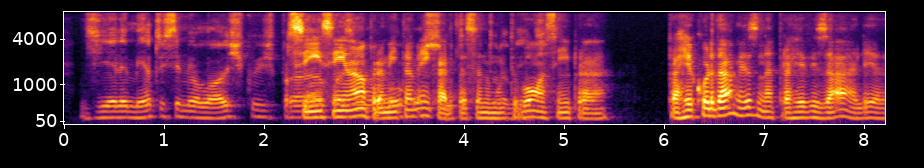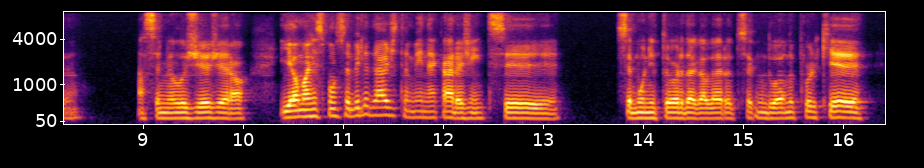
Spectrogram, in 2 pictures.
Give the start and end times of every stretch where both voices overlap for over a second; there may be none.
2.2-4.8

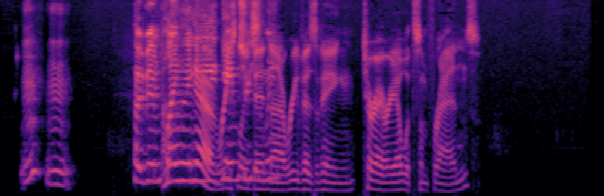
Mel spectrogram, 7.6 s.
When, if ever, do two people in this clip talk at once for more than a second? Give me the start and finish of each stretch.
2.0-3.5

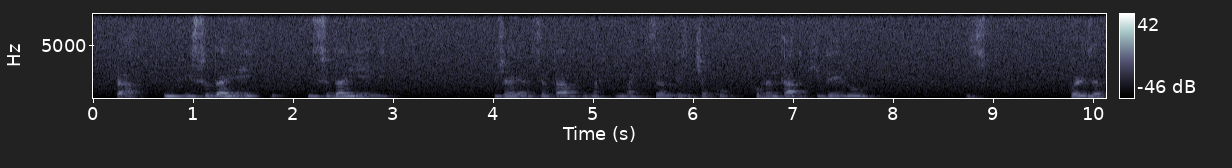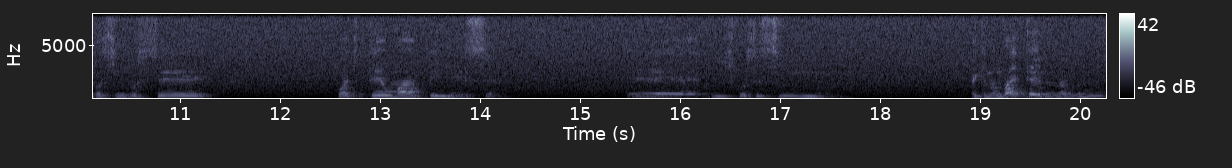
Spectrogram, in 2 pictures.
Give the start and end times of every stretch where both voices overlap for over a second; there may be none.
none

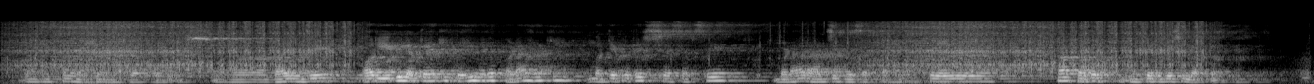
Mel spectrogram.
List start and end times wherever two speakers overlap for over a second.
none

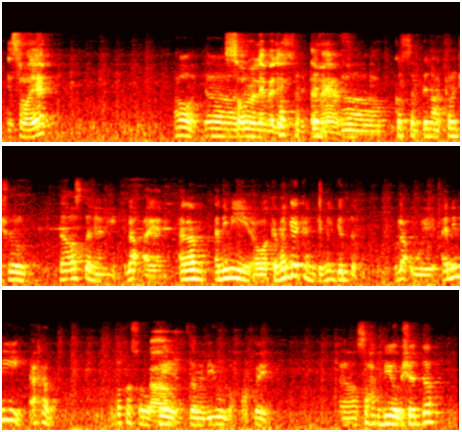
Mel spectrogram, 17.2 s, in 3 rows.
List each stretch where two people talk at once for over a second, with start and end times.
2.9-4.3

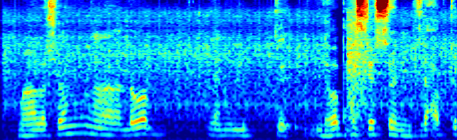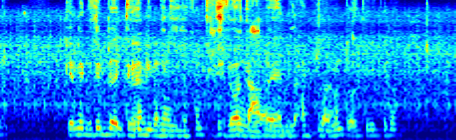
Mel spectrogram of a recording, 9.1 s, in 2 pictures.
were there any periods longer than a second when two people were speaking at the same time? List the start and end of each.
5.5-7.9

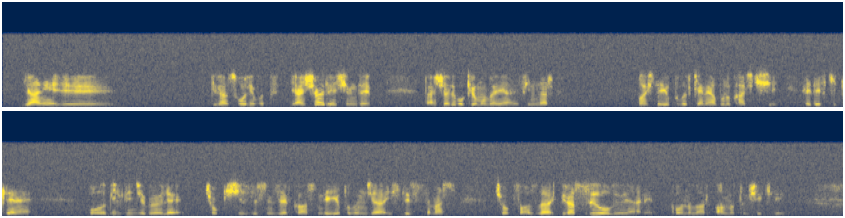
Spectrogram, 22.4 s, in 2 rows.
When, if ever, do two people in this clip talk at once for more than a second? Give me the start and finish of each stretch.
none

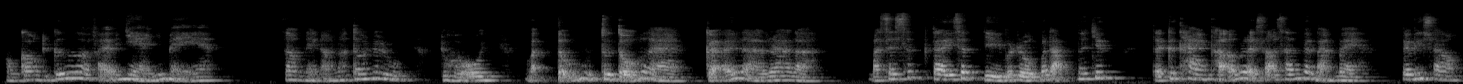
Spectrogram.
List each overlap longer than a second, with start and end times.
none

